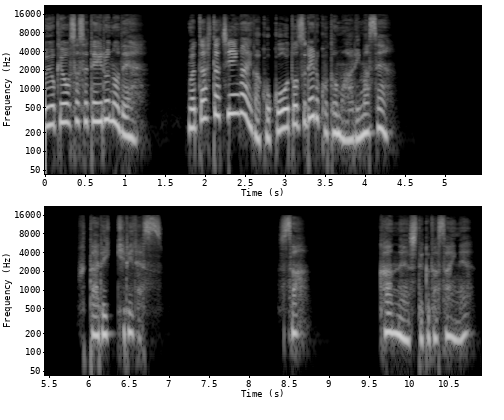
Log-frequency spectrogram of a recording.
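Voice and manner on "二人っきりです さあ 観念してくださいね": low menacing whisper. Acted. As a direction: hiss the threat softly. Cornering captive boyfriend.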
